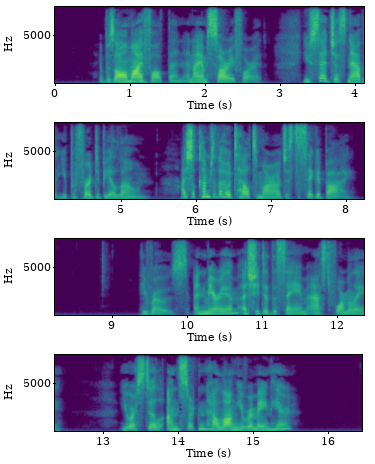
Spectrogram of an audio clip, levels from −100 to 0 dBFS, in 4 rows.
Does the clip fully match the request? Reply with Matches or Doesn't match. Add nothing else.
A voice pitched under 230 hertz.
Matches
